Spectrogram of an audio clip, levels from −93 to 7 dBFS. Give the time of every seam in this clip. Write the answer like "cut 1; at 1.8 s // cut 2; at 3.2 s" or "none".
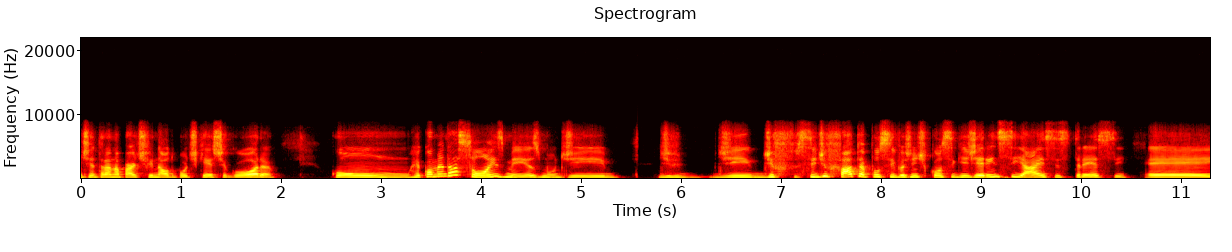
none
